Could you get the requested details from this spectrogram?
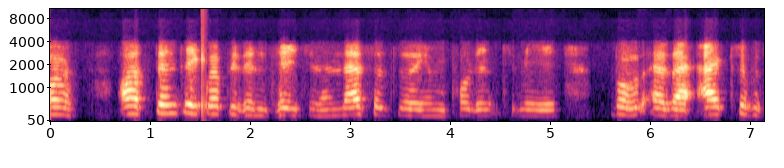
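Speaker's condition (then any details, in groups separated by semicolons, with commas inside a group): Cerebral palsy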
